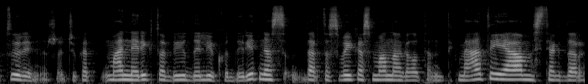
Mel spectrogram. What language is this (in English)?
Lithuanian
